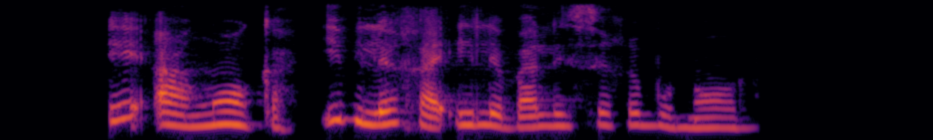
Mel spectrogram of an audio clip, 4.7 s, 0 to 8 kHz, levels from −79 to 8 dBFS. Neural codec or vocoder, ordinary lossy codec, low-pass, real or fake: none; AAC, 48 kbps; 7.2 kHz; real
